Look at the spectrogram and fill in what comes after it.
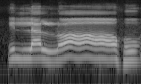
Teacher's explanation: আর আল্লাহ শব্দ ডানে জবর আসার কারণে আল্লাহ হবে মোটা হবে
